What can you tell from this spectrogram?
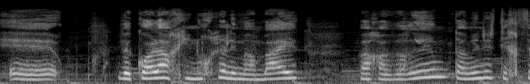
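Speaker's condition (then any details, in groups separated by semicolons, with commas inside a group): Cerebral palsy; from birth, physical disability only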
